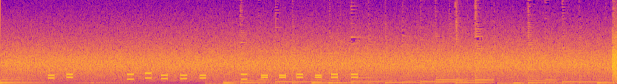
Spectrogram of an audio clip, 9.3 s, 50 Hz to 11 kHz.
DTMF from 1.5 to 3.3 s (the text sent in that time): 29447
